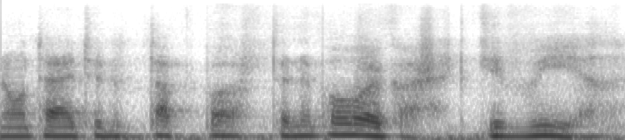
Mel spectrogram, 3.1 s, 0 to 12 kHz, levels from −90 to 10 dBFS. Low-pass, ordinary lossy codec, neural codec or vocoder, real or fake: 10.8 kHz; none; codec, 24 kHz, 0.9 kbps, DualCodec; fake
